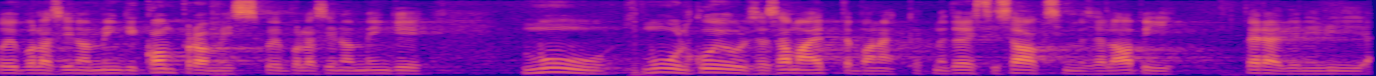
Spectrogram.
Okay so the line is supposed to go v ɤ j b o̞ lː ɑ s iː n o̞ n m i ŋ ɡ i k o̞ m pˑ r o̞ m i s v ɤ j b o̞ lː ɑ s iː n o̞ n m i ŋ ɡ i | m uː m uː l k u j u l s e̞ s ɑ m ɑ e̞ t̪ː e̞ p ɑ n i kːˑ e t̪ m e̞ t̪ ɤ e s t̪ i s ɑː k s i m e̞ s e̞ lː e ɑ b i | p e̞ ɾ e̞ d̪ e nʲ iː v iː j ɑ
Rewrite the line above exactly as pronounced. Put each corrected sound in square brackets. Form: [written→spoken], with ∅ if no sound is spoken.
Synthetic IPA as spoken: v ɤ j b o̞ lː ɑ s iː n o̞ n m i ŋ ɡ i k o̞ m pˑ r o̞ m i s v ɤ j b o̞ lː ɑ s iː n o̞ n m i ŋ ɡ i | m uː m uː l k u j u l s e̞ s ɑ m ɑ e̞ t̪ː e̞ p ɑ n [i→e] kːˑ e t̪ m e̞ t̪ ɤ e s t̪ i s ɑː k s i m e̞ s e̞ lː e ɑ b i | p e̞ ɾ e̞ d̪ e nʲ [iː→i] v iː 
